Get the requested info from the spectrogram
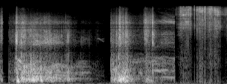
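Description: Fight sound effects: three quick bursts of noisy hits and crashes, about half a second apart.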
